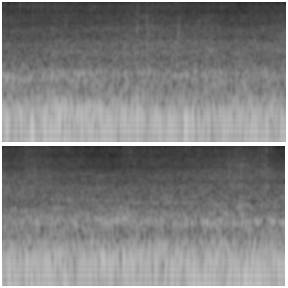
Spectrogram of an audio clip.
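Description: Steady low rumble of street traffic and engines.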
